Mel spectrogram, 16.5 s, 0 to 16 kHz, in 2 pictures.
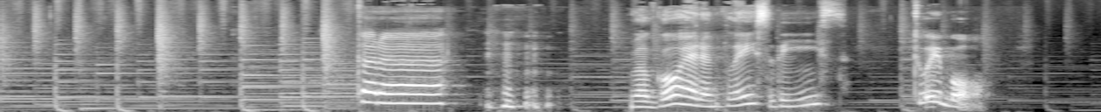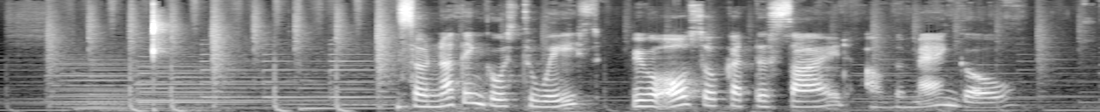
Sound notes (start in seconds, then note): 7.7 snaps finger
